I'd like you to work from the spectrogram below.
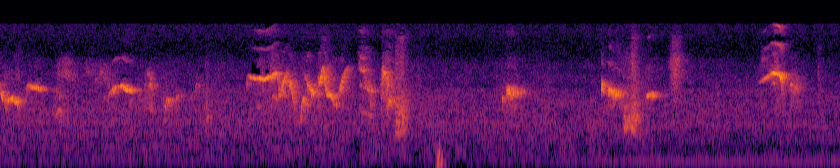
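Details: Quieter white-rumped shama ngeriwik song: high, thin whistles and short chatters in scattered bursts, one sharp click midway, over a steady low hum.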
